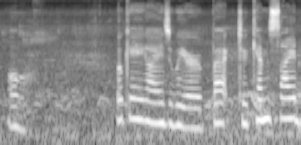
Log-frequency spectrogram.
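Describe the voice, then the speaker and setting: A woman speaks at a moderate pace in a Korean accent, with ordinary pitch variation. Audible room echo and noticeable background noise surround her. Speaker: van life vlogger. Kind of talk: casual vlog talk.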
